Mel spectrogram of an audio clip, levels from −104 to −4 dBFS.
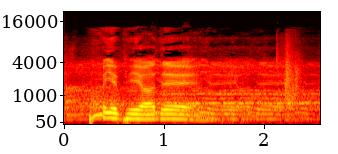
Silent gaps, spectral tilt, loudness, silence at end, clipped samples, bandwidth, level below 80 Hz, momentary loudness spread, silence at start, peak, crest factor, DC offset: none; -6 dB/octave; -34 LUFS; 0 s; under 0.1%; 14 kHz; -62 dBFS; 10 LU; 0 s; -18 dBFS; 16 dB; under 0.1%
